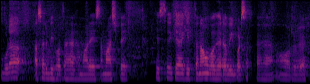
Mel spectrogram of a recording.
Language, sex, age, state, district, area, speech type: Urdu, male, 18-30, Bihar, Darbhanga, urban, spontaneous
